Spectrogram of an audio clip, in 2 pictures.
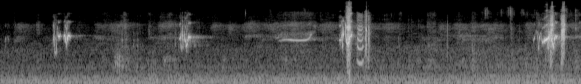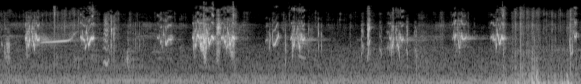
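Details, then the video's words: Happy budgerigars kept at home chirping: scattered high chirps at first, then a rapid run of chirps and short whistles in the second half, over a quiet room. "Happy Budgie Sounds | Chirping sounds | parakeets sound | budgie sounds"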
